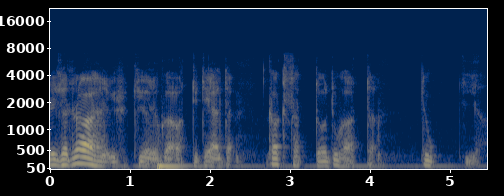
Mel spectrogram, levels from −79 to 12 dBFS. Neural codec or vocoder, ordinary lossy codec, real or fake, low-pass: none; none; real; 7.2 kHz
